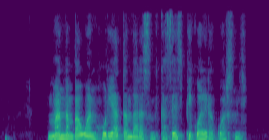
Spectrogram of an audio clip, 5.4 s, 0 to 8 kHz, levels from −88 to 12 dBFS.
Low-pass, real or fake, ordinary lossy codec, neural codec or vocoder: 7.2 kHz; real; AAC, 32 kbps; none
